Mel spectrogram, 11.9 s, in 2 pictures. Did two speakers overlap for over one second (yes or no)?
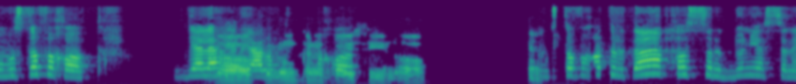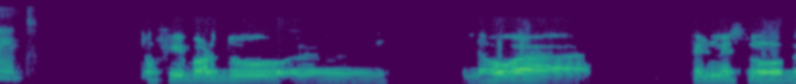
yes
